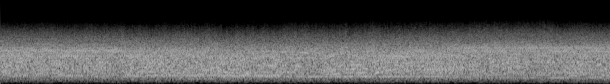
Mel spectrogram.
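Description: Steady hiss of CB radio static through an open-squelch receiver between transmissions, with faint steady whistle tones mixed in. The band noise is typical of weak, long-distance skip conditions.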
